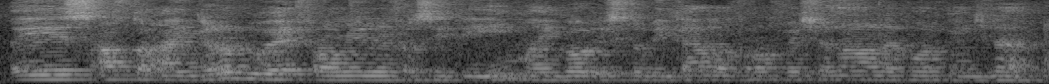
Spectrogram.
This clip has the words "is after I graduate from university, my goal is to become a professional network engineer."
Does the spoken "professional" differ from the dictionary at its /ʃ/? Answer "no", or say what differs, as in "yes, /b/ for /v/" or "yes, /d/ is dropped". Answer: yes, /s/ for /ʃ/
